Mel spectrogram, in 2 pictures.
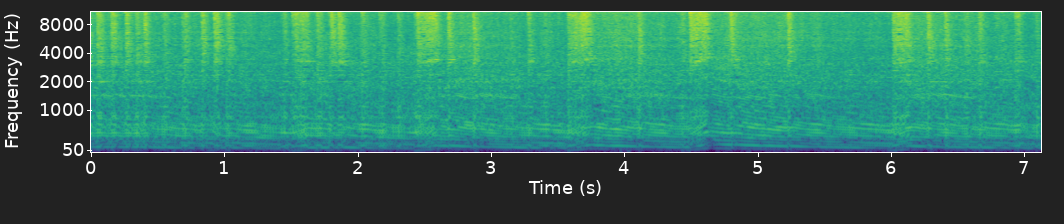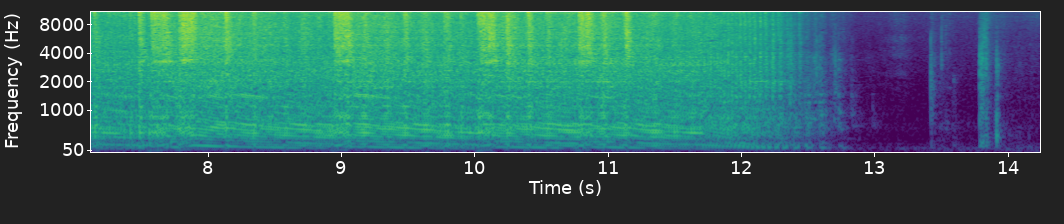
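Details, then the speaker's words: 1987 Kawasaki Tecate 4 250cc quad, first start after engine rebuild on choke; fires on first kick, then revs crisply up and down with clean, even firing: normal start and revving. "Oh yeah, fire right up, first kick. So that's awesome."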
